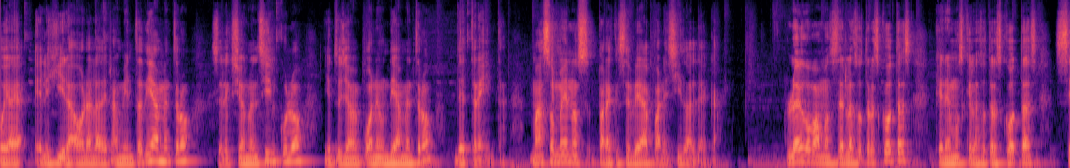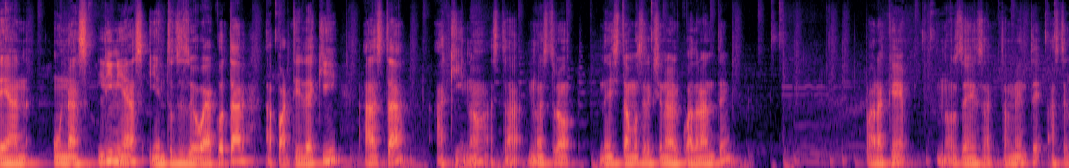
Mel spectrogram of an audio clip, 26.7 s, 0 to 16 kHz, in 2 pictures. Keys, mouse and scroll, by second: 0.0 click, 1.1 click, 3.2 click, 5.6 click, 13.2 click, 14.3 click, 16.6 click, 21.3 click, 22.9 click, 24.8 click, 26.3 click.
